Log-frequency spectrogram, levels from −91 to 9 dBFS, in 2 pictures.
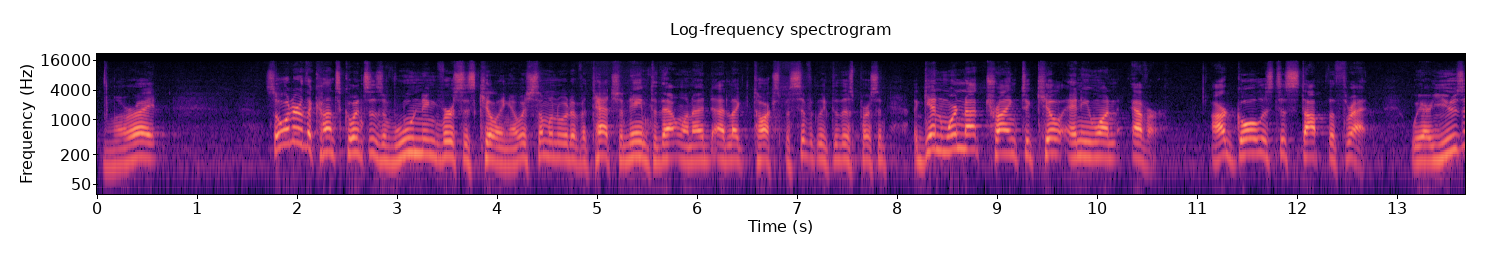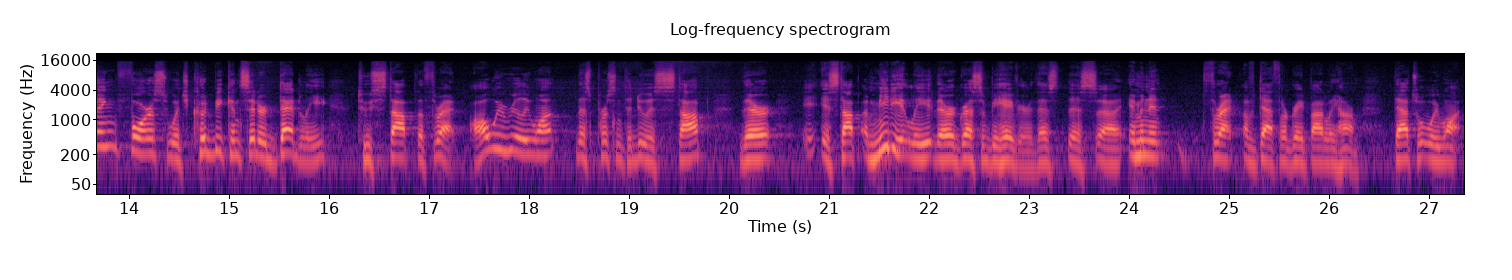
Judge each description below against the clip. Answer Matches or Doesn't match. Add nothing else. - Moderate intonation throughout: Matches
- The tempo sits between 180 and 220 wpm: Matches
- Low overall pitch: Doesn't match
